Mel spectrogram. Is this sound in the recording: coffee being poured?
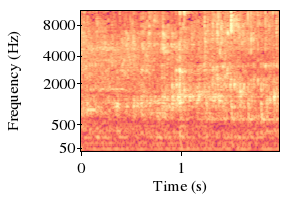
yes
